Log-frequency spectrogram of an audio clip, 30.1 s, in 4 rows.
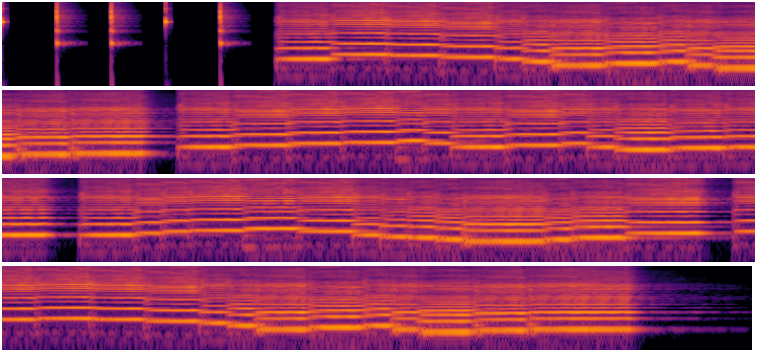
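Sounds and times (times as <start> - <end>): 
cello: 2.8 - 29.7.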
